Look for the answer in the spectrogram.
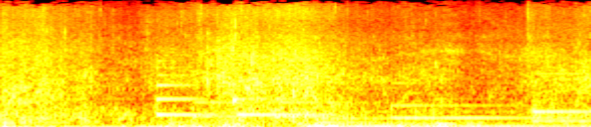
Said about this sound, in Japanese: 波の音は聞こえてますかね波内側に来ております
